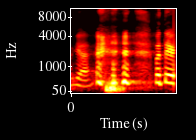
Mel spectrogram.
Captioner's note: laughter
